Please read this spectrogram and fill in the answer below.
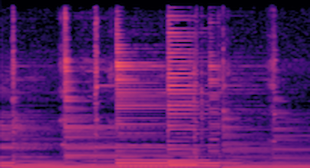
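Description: Background music: strummed acoustic guitar chords, changing about every half second.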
